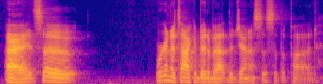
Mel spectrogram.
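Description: A man's voice: mid-range voice, steady tone, brisk, vocal fry, sharp tone. A man in his early thirties co-hosting a podcast in a rambling, self-deprecating, casual way. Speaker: podcast co-host.

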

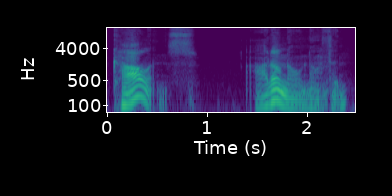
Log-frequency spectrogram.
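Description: Man playing a drawn-out, surly morgue attendant. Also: low-pitched, sing-song, breathy edge, heavily acted. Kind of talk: 1940s radio drama acting.

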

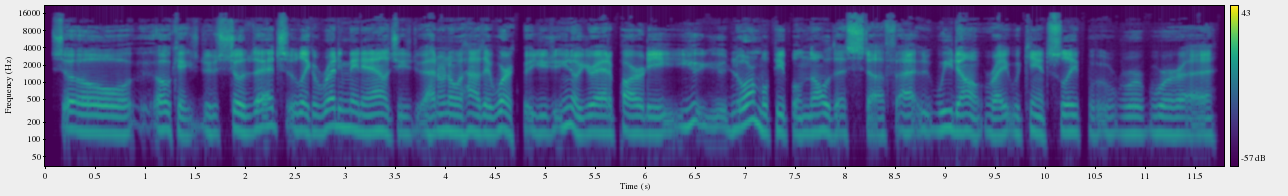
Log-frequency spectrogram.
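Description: A man hosting a bedtime podcast, rambling in a halting, self-deprecating way, often stammering and repeating himself as he wanders off on tangents. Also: mid-range voice, steady tone, gravelly, dry recording. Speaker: podcast host.

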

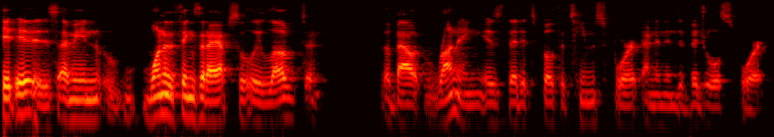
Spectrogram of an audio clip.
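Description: A man's voice: on the low side, fairly even intonation, normal speed, a bit bright. A middle-aged man from New Jersey, talking casually as an interview guest with many filler words. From New Jersey, USA. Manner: reflective, frequent um fillers. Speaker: guest, brand strategist. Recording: dull lo-fi audio.

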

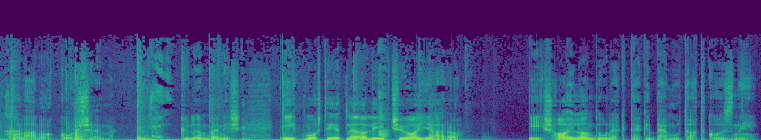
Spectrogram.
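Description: A man playing a wry, patient narrator telling a children's story in a radio play, with a playfully deliberate delivery. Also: sits low, big pitch swings, creaky, faint music behind, exaggerated voice. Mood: wry storytelling.

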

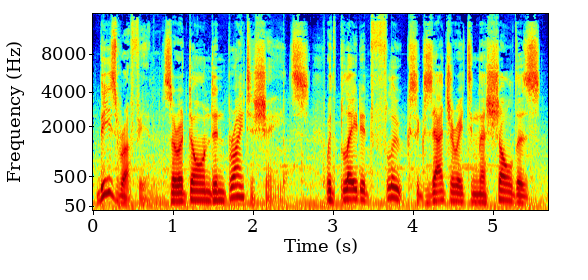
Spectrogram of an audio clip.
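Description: A man's voice: mid-range voice, big pitch swings, measured pace, a little hiss or hum. A man narrating a scripted fantasy audio drama in a theatrical, descriptive storytelling manner.

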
